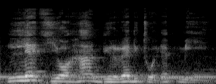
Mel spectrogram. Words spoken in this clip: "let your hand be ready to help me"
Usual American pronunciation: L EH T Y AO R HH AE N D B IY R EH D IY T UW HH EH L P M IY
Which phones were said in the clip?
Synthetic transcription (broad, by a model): L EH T Y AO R HH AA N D B IY R EH D IY T UW HH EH P M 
